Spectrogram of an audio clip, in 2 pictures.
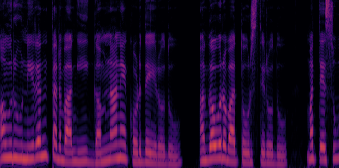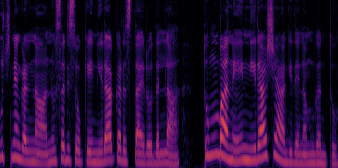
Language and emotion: Kannada, sad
